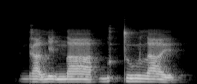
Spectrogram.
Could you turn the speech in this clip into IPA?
ɡä˦˨li˦˨nä˦ | ɡʊ˦ʔtu˦ la˦˨ɪ̯

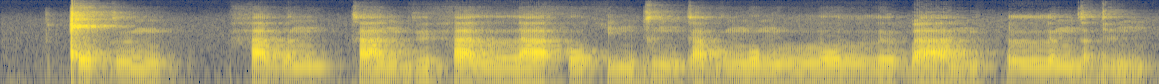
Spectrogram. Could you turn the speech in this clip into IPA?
ǃoɡɵŋ | habɐŋkːaŋ bʉ halːa hohiŋɡɨŋ ɡaboŋoŋ lːolːɵɓaŋ | lːɵŋɡɐɠɨŋ

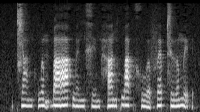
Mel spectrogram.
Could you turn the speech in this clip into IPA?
t͡ɕa̤˨˩mhwə̰˧˨m ɓaː˨˦hwɛ̤˨˩ŋxe̤˨˩m ha˨˦nkwa˦˥k̚ xu˧˩ə̯fɛ˦˥p̚ sɨ˨˦ə̯mḛ˧˨ʔ

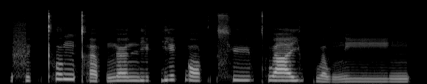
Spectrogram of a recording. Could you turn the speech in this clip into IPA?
fɪ˨k̚t̪ʰʊ˥ŋkʰɐ˨p̚ n̪œː˧njɪ˧k̚jɪ˥k̚ɔː˧k̚ t͡sʰyː˥kʷʰaː˥j kʷɐ˨˩wn̪iː˨ŋ

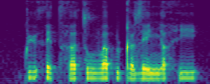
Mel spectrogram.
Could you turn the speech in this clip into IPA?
ʈyθe t̪ʰɐ tu βɐpyʈœ zeɲɐ hi

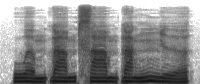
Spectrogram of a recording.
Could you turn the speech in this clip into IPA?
wə˨˩˨m ɗa˨˩˦msa˨˩m ɗa˨˩˦ŋɲɨ˨˩˨ə̯

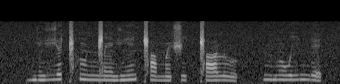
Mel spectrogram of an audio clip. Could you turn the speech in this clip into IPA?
bʲɐ̃vʲɐǁʰũ ŋ͡ǁẽvʲẽǁɒ mɐ̃ʃiǁɒlu | mbũwiŋe

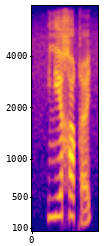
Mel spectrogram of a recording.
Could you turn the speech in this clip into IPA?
lʲeχɒqḭ

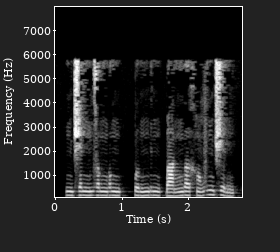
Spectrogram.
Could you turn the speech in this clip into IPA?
nd͡ʒæŋnzɔŋɔŋɪ k͡pʊ ŋɪŋ ɡ͡bɑŋʌxɔ̃v nd͡ʒɪŋ

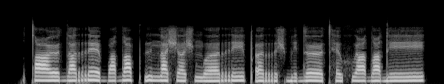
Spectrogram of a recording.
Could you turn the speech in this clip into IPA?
tˤœː darɛ bɔdˤu pʼɨ naʃ ɐːʃŋʷɐː reːpʼɐ rəʃbedœː tʰɛxʷeːdˤɨ deː

